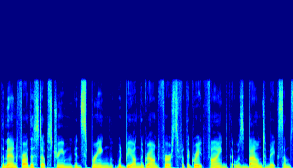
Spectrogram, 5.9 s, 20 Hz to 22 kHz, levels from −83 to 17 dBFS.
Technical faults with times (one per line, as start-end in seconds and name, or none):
none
